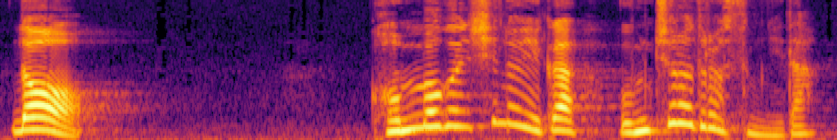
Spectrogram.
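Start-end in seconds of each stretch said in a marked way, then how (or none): 0.0-0.6 loud, abrupt challenge; sharp call-out. A narrator's reading. Bride calling out the smug sister-in-law, sharply. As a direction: pull them up short. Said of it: "시누이에게 한마디 했습니다".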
